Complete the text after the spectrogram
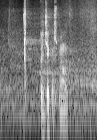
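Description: A man speaks softly and close by.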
